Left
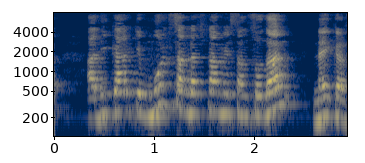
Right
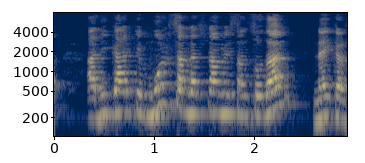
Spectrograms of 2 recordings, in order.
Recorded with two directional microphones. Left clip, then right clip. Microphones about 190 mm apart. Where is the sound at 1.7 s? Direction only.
20° left (ahead or behind).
